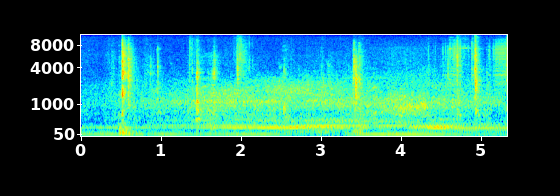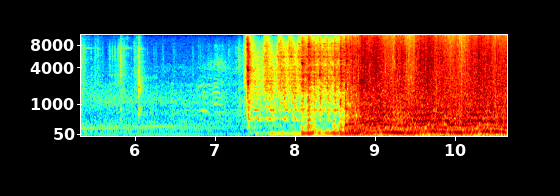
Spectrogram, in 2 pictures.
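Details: VAZ 2108 with tuned 16-valve engine and individual throttle bodies: quiet, then the starter catches and the engine fires into a loud, even run with a deep steady rumble; sounds healthy.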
